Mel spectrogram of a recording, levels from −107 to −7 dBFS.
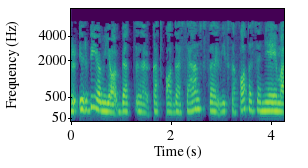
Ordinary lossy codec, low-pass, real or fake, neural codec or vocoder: MP3, 24 kbps; 7.2 kHz; fake; codec, 24 kHz, 6 kbps, HILCodec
